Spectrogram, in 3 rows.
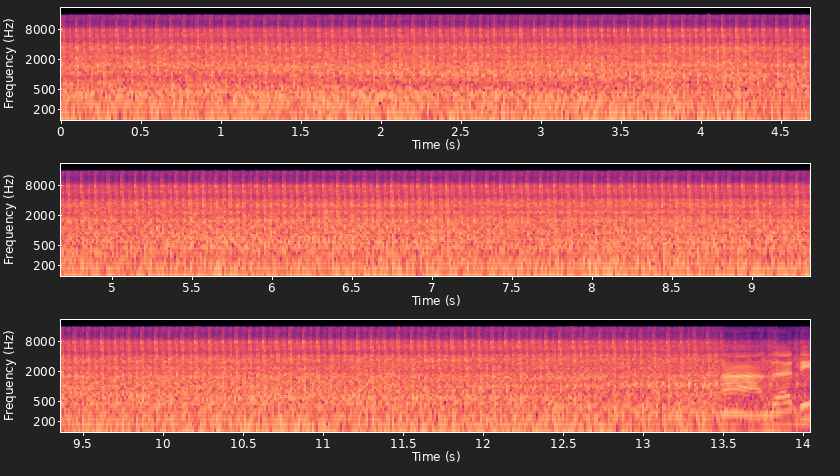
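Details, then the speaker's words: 2008 Mitsubishi Strada Triton Exceed automatic diesel idling: fast, fairly regular light tik-tik ticking heard right side near battery, lower down; mechanic suspects the common-rail fuel supply pump, not confirmed. "Nah ada suara itu berasal dari salah satu komponen comment real yaitu supply pump nya teman-teman"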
